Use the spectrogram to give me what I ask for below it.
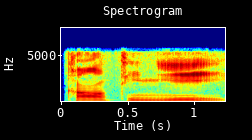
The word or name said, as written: Cantigny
